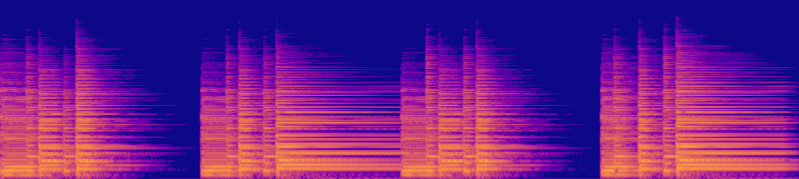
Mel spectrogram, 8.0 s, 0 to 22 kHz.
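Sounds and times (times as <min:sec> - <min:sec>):
nu jazz grand piano in C major: 0:00.0 - 0:01.3, 0:02.0 - 0:05.2, 0:06.0 - 0:07.9.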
